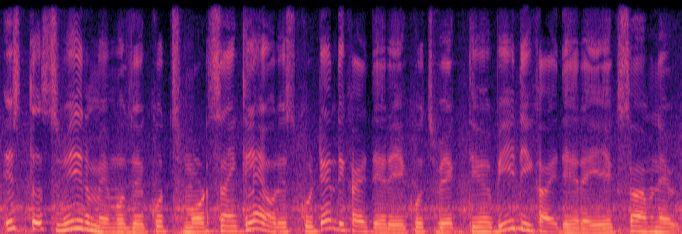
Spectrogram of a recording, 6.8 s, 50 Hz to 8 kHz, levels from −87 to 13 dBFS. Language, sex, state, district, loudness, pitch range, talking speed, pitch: Hindi, male, Rajasthan, Bikaner, -14 LUFS, 145-190 Hz, 195 wpm, 155 Hz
